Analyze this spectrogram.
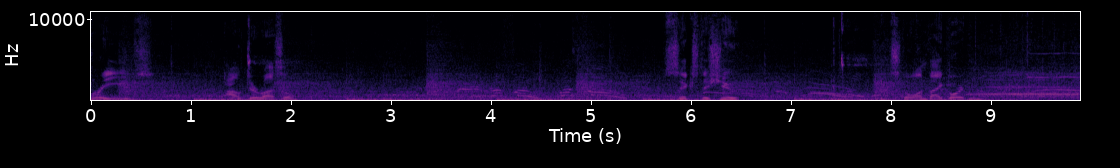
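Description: A basketball bounces with dull rhythmic thumps.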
